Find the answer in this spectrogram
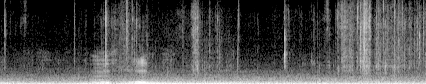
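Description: Steady low rumble of a moving car heard from inside the cabin. Over it, a paper sandwich wrapper crinkles and he chews a bite, with two short hummed 'mm' sounds about one and a half and two seconds in.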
